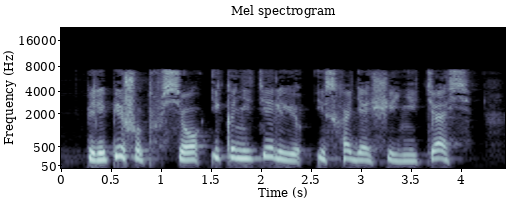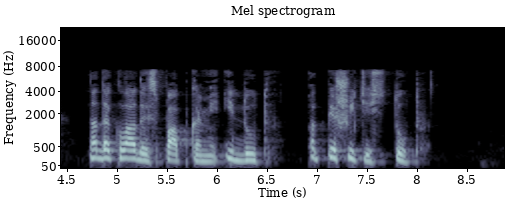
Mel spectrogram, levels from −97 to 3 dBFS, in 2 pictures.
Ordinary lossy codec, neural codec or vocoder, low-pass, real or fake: MP3, 48 kbps; none; 7.2 kHz; real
